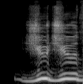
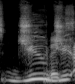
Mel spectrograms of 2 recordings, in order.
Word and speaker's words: Gu Gu: The star of the zoo is Juju the giant panda. – Okay. – Now it's Juju. I think that's how you say it. It's just G-U, G-U. So Juju, right? – Okay.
